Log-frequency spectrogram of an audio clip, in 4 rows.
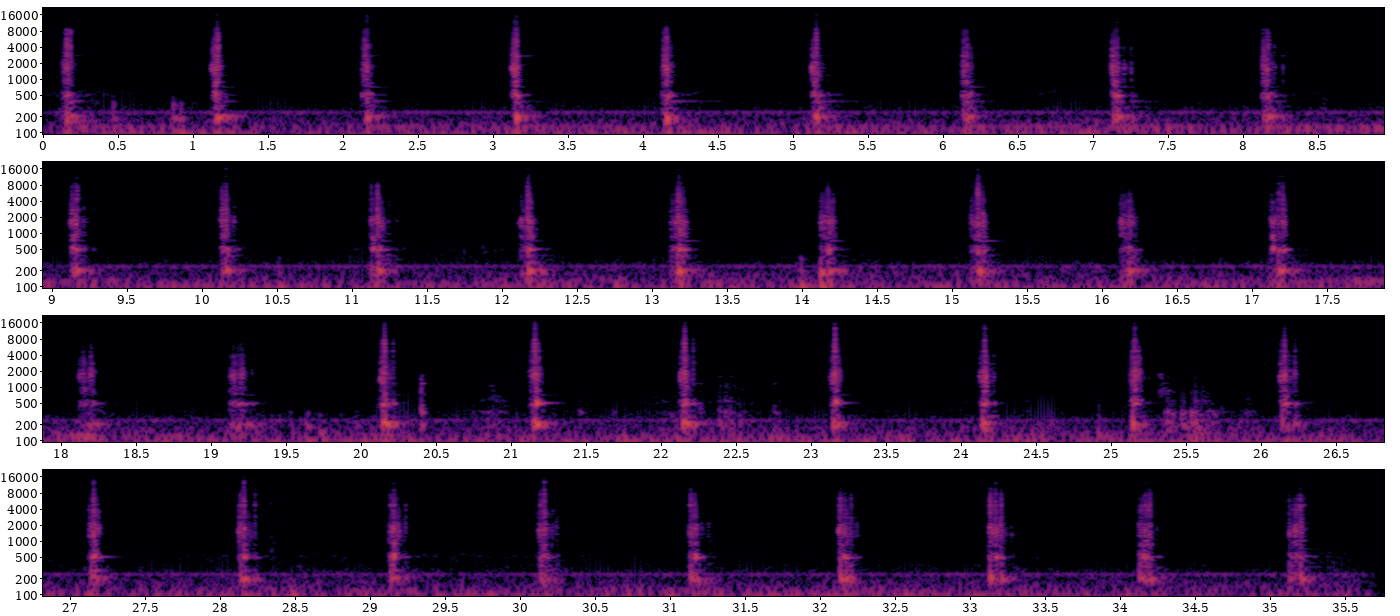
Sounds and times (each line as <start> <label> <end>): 0.1 Clock Ticking 0.4
1.1 Clock Ticking 1.3
2.1 Clock Ticking 2.4
3.1 Clock Ticking 3.4
4.1 Clock Ticking 4.3
5.1 Clock Ticking 5.4
6.1 Clock Ticking 6.4
7.1 Clock Ticking 7.4
8.1 Clock Ticking 8.4
9.1 Clock Ticking 9.4
10.1 Clock Ticking 10.4
11.1 Clock Ticking 11.5
12.1 Clock Ticking 12.4
13.1 Clock Ticking 13.4
14.0 Clock Ticking 14.4
15.1 Clock Ticking 15.4
16.1 Clock Ticking 16.4
17.1 Clock Ticking 17.4
18.1 Clock Ticking 18.4
19.1 Clock Ticking 21.4
22.1 Clock Ticking 22.5
23.1 Clock Ticking 23.4
24.1 Clock Ticking 24.4
25.1 Clock Ticking 26.5
27.1 Clock Ticking 27.4
28.1 Clock Ticking 29.5
30.1 Clock Ticking 30.4
31.0 Clock Ticking 31.5
32.1 Clock Ticking 32.4
33.1 Clock Ticking 33.4
34.0 Clock Ticking 34.5
35.1 Clock Ticking 35.4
